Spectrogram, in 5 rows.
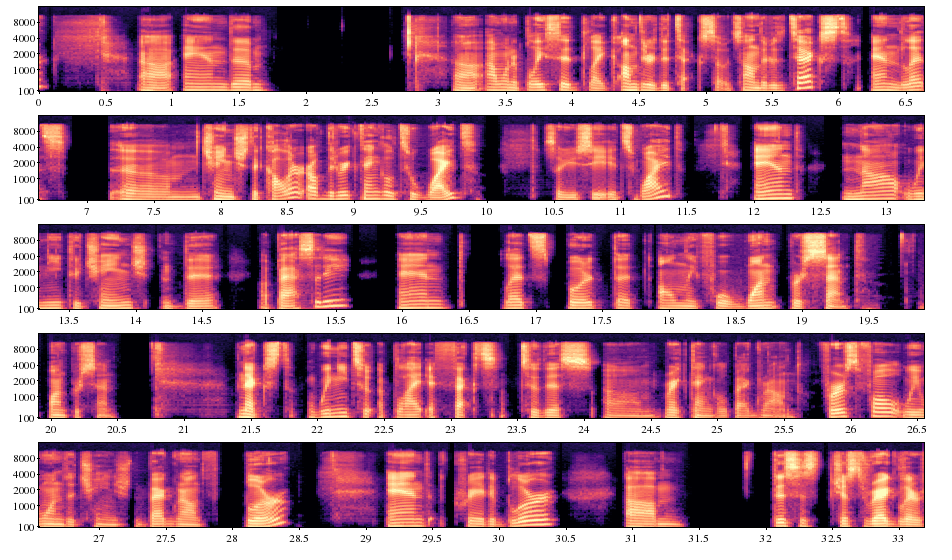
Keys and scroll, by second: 9.3 f, 10.1 Return, 19.5 1, 19.7 Return.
